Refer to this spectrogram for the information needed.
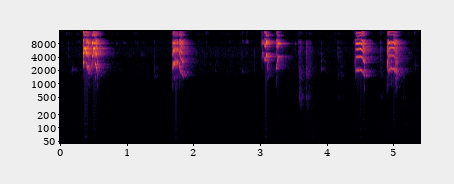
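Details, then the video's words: Lovebird giving loud, shrill single screeches spaced over a second apart, then quicker paired squawks near the end; faint low hum beneath. "Lovebirds sound"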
